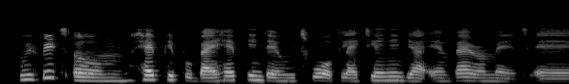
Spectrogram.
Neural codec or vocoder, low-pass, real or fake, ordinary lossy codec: none; 5.4 kHz; real; none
